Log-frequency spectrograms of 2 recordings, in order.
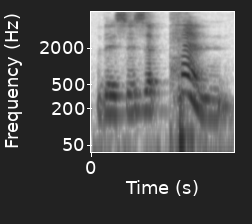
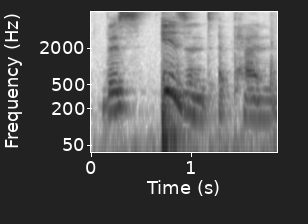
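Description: First: "pen" carries the beat, with a falling tune; stress on "pen". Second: Slow teacher demo, punch "isn't"; stress on "isn't". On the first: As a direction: keep "this is a" light, hit "pen". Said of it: "удар падає на назву предмета". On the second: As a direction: hit "isn't" as if struck. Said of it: "Наче воно під ударом". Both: Shown as a demonstration.

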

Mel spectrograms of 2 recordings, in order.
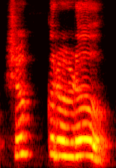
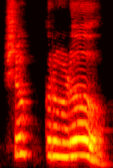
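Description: No difference in how they are said.

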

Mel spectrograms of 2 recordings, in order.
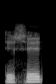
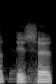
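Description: First: ਤਿਸੇ with a closed "e" ending; mispronunciation demo. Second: ਤਿਸੈ with an open "ai" ending; correct pronunciation. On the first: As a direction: say ਤਿਸੇ as "ti-say", narrow final vowel. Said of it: "ਤਿਸੇ ਨਹੀਂ ਕਹਿਣਾ". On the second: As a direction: say ਤਿਸੈ as "ti-sai", wide final vowel. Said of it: "ਤਿਸੈ ਦਲਾਵਾਂ ਦੇ ਨਾਲ". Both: Shown as a demonstration.

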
